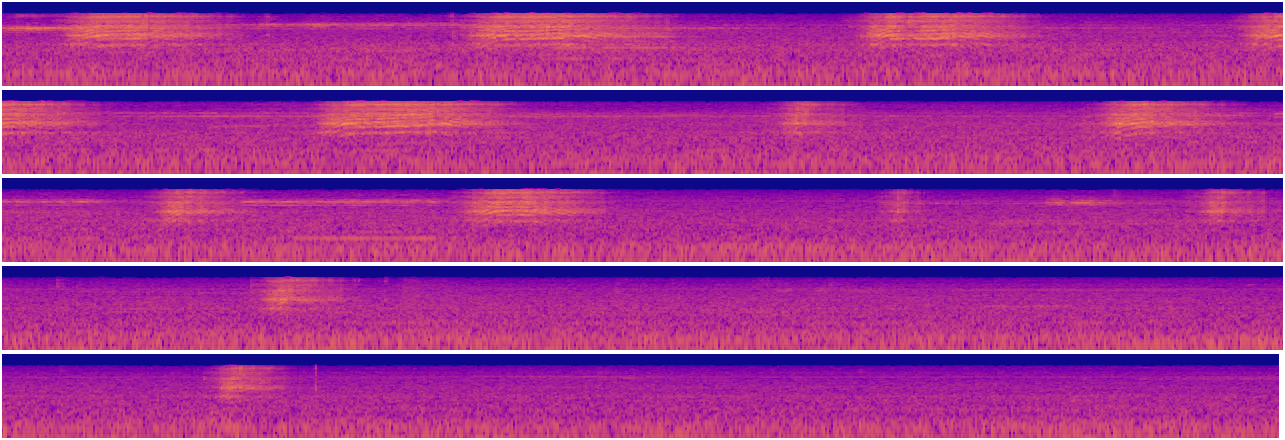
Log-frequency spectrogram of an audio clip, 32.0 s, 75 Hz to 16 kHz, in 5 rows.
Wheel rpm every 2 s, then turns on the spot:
20, 40, 30, 20, 30, 10, 10, 30, 0, 0, 10, 0, 0, 0, 0, 0.
none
